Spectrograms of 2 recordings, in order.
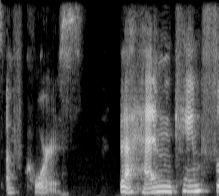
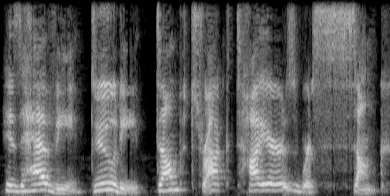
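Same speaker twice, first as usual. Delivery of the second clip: ordinary delivery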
